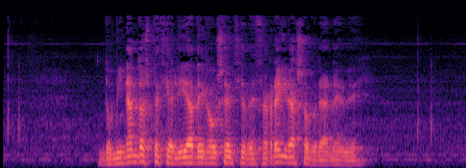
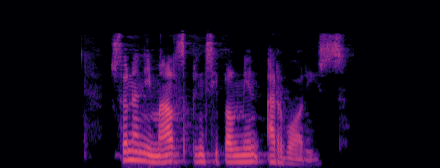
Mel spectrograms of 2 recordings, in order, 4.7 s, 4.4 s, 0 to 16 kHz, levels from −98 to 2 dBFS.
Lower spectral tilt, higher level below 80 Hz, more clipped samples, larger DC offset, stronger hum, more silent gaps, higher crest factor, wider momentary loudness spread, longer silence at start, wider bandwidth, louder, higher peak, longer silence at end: first, -6.5 dB/octave vs -4.5 dB/octave; first, -64 dBFS vs -82 dBFS; neither; neither; neither; neither; about the same, 18 dB vs 22 dB; about the same, 11 LU vs 10 LU; about the same, 1 s vs 1.1 s; first, 11.5 kHz vs 7.4 kHz; first, -30 LUFS vs -40 LUFS; first, -14 dBFS vs -20 dBFS; about the same, 1 s vs 0.95 s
